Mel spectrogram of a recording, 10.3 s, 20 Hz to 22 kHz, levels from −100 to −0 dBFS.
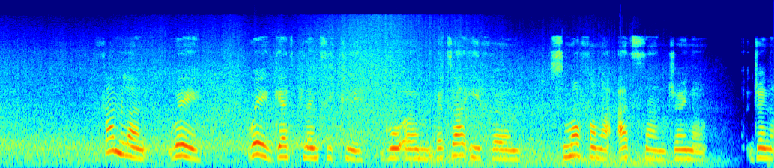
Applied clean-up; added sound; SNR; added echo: none; Aircraft; 14 dB; none.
